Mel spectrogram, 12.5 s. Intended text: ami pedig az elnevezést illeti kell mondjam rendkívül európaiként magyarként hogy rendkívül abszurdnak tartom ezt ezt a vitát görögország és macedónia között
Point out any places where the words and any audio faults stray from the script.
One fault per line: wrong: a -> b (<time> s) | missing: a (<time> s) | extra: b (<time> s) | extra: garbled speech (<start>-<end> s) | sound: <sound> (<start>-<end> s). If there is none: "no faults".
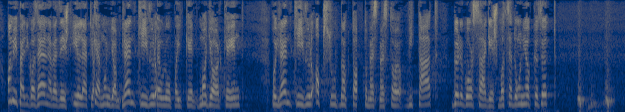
sound: dropout (7.1-7.2 s)
sound: whoosh (11.5-12.3 s)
